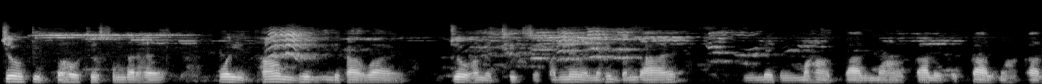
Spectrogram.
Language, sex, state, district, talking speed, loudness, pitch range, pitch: Hindi, male, Bihar, Samastipur, 160 wpm, -18 LUFS, 105-115 Hz, 110 Hz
